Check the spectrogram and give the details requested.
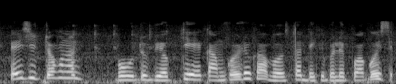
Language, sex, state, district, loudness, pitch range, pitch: Assamese, female, Assam, Sonitpur, -15 LUFS, 175-220 Hz, 190 Hz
